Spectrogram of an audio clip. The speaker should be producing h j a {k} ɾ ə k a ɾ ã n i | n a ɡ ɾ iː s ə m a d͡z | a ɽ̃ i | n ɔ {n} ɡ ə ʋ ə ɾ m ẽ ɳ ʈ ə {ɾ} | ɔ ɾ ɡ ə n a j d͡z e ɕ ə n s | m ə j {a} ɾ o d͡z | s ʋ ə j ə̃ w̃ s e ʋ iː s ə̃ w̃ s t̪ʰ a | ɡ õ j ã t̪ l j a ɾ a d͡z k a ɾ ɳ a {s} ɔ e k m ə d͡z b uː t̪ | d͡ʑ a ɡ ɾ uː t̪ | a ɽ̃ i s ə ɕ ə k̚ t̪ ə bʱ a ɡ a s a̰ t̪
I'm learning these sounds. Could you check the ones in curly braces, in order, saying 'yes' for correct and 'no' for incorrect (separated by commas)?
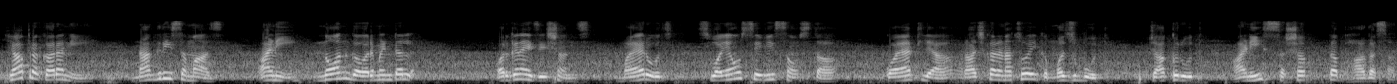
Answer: no, yes, no, yes, no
